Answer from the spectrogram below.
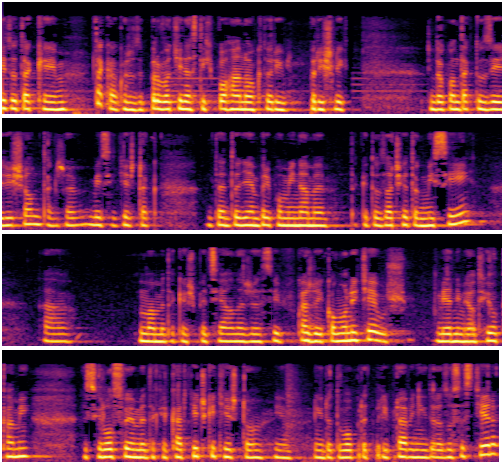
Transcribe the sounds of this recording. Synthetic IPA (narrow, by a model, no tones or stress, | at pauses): jɛt̪ɔt̪akɛːt̪akaːakɔʒɛpr̩ʋɔcinast̪iːxpɔɦanɔʊkt̪ɔɾiːpɾiʃli | d̪ɔkɔnt̪ak̚t̪uzjɛʒiʃɔmt̪aɡʒɛmisicɪɛʃt̪akt̪ɛnt̪ɔɟɛnpɾipɔmiːnamɛt̪ḁkɛːt̪ɔzat͡ʃɪat̪ɔɡmisiː | a | maːmɛt̪akɛːʃpɛt͡siaːlnɛʒɛsifkaʒd̪ɛjkɔmunicɛuʒ | mɪɛɾnimiɔd̪xilkamiʒ̥ɛsilɔsujɛmɛt̪akɛːkaɾcit͡ʃkicɪɛʃt̪ɔɛɲɛɡd̪ɔt̪ɔʋɔpɾɛt̪̚pɾipɾaʋiɲɛːɡ̚d̪ɔɾazɔsɛscɪɛɾ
